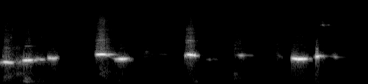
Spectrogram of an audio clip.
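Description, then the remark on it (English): A person attempts to whistle a short, halting tune in several separate bursts, each a few wavering tones with gaps between, clear with no talking. “Turns out you can't whistle either.”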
